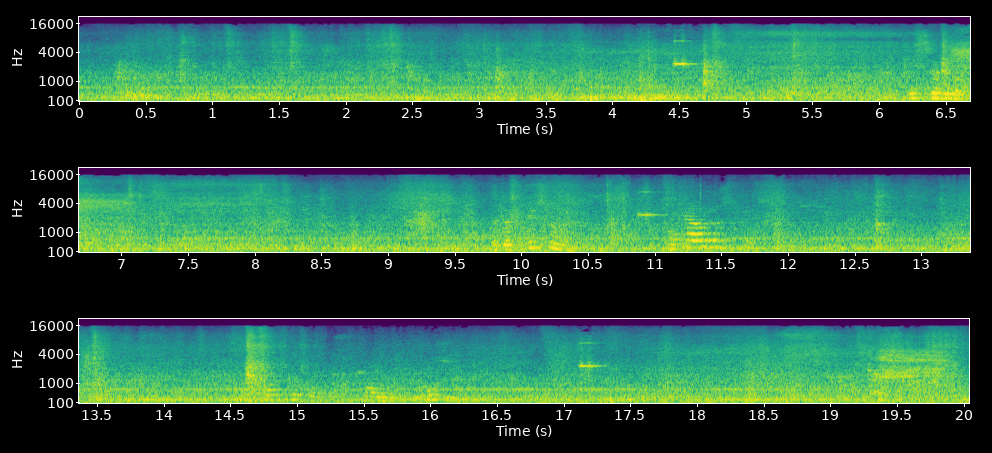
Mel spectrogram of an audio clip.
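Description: A middle-aged woman speaks sharply nearby.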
